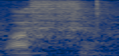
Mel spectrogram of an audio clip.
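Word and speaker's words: WAS: 그냥 읽어서 그냥 와스라고 읽어요. 이거를 와스.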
